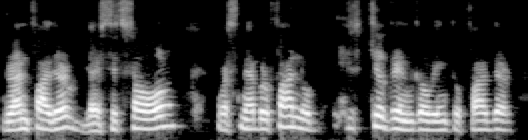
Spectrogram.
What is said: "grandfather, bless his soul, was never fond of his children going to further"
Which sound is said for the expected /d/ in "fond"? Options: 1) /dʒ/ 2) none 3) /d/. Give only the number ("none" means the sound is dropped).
2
